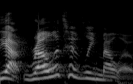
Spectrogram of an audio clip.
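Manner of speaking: "relatively" emphasized. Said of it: "Relatively, emphasis on that word".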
